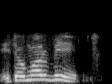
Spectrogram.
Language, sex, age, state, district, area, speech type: Manipuri, male, 30-45, Manipur, Thoubal, rural, conversation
